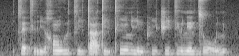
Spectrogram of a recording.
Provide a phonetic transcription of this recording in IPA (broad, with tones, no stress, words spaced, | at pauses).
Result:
t͡sɛ˥˩t͡sri˧˩˧χõ˥vɯ˥ t͡si˧˩˧ta˧˩˧ti˧˩˧tʰĩ˥ li˥˩nʲ pʰi˥t͡ʃi˥tʲɯ˥lʲɛ˥lʲ d͡zo˧˩˧lʲ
